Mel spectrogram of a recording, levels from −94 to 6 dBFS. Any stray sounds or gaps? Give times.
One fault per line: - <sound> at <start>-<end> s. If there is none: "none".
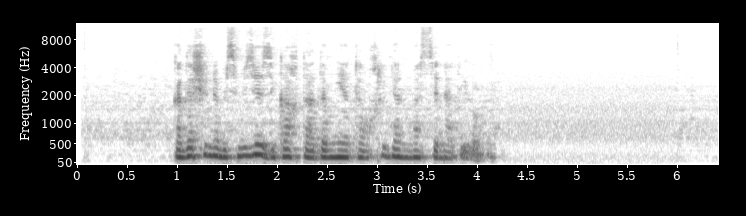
none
